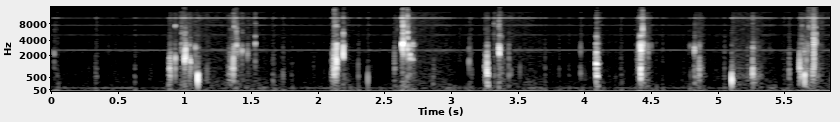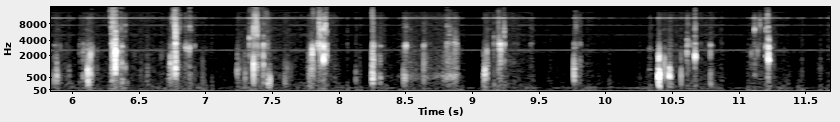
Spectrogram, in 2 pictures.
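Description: Faint, close-miked eating sounds of chicken curry and rice eaten by hand: chewing and wet, sticky clicks and smacks that come irregularly from about a second in.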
